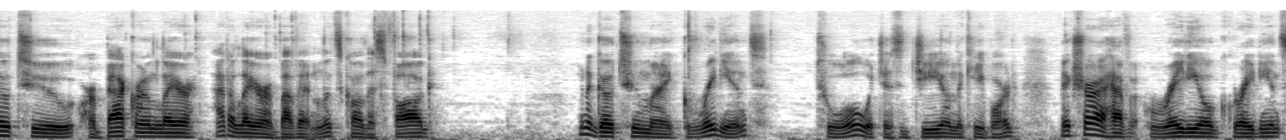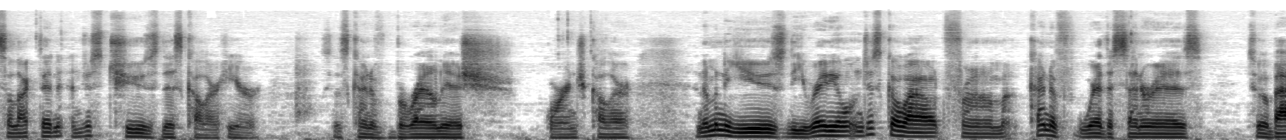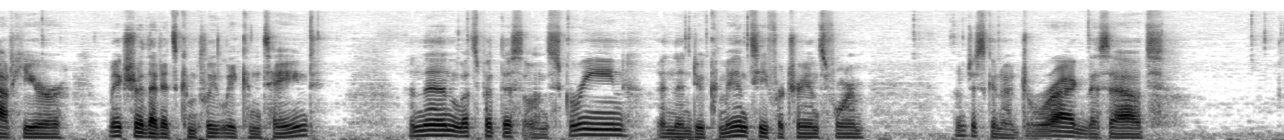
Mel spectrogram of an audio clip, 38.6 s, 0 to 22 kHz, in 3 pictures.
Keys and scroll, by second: 3.6-4.6 typing, 6.9 g, 28.9 v, 33.0 super+t.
